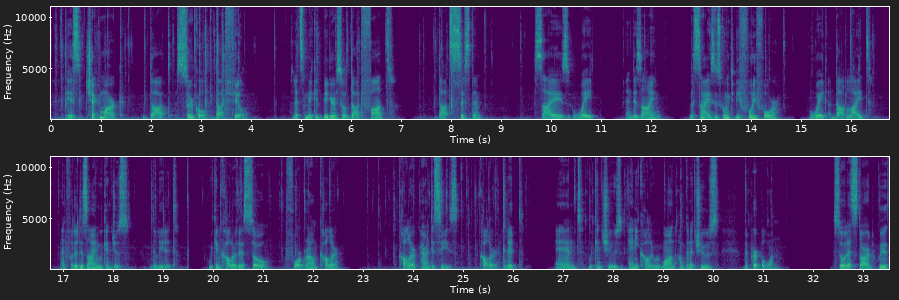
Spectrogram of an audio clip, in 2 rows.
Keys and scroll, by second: 0.0-4.0 typing, 5.3 Return, 5.5 Tab, 5.7-8.8 typing, 7.3 Return, 9.1 Down, 11.9 Return, 13.7 4, 14.3 Tab, 15.6 •, 17.4 Return, 18.8 shift+BackSpace, 20.1 Return, 20.2 Tab, 20.8-26.0 typing, 26.2 Return, 31.5 Tab.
